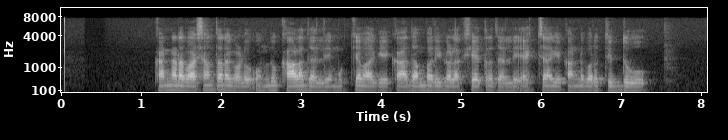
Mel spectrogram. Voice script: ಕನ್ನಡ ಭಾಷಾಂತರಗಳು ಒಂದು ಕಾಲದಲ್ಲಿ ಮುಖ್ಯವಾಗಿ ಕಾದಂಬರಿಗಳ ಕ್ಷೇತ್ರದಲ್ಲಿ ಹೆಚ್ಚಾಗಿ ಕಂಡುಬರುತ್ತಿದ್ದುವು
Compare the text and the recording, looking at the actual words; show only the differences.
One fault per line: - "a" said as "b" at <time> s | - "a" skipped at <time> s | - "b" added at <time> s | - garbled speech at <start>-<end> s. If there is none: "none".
none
